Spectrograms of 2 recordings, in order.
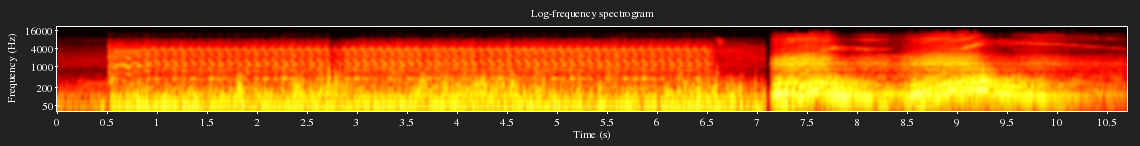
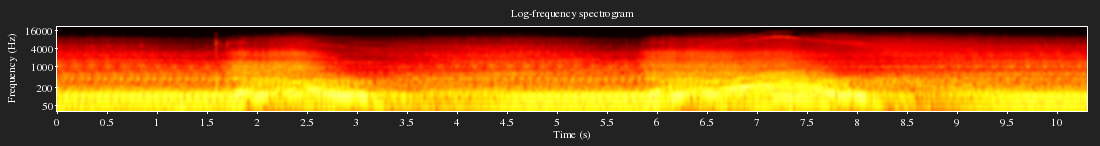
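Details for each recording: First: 6.0 Powerstroke diesel that repeatedly fails to start: starter churns engine at about four even beats a second for six seconds, never fires; crank no start, cause unconfirmed. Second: Ford 6.0 Power Stroke diesel after a no-start: debris cleared from the IPR valve and a loose FICM plug refitted. Two clean revs rise and fall smoothly from a steady idle with no misses or knocks; now running flawlessly.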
